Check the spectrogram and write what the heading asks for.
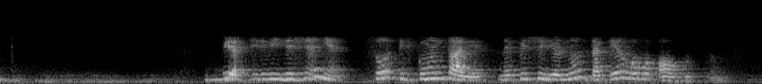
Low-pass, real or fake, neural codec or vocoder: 3.6 kHz; fake; codec, 16 kHz, 0.4 kbps, LongCat-Audio-Codec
